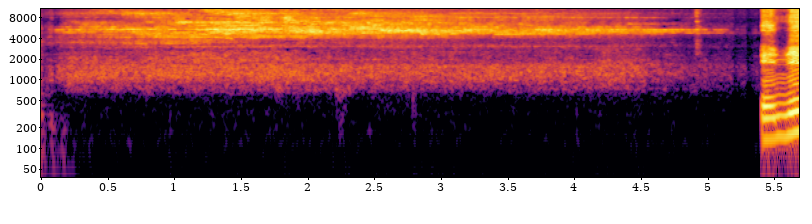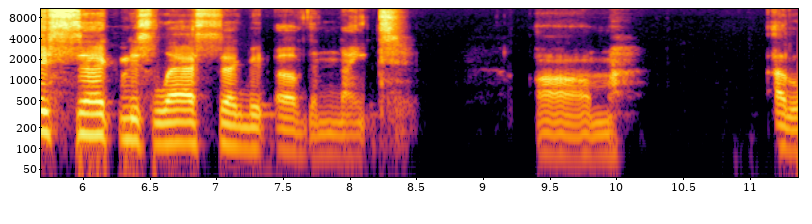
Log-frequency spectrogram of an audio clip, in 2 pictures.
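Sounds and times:
bright shimmering wash of chimes: 0:00.0 - 0:06.6
speech: 0:05.4 - 0:08.5, 0:09.4 - 0:10.1, 0:11.2 - 0:11.3.

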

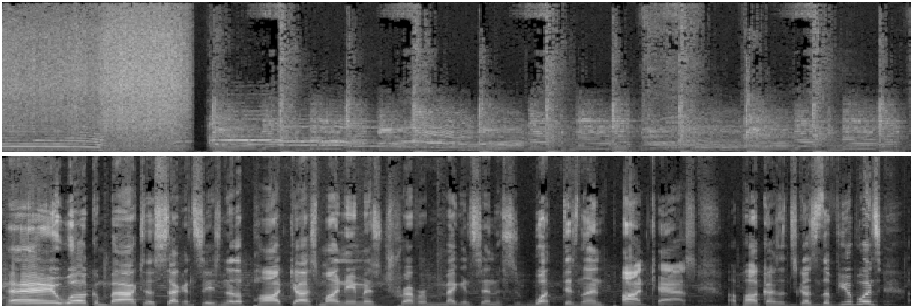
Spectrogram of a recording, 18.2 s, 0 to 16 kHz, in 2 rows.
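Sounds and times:
waterfall rushing water: 0:00.0 - 0:02.0
upbeat rhythmic music with regular beats: 0:02.1 - 0:17.9
speech: 0:09.2 - 0:18.1.

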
